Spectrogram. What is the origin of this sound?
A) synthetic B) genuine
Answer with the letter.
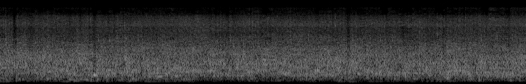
A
